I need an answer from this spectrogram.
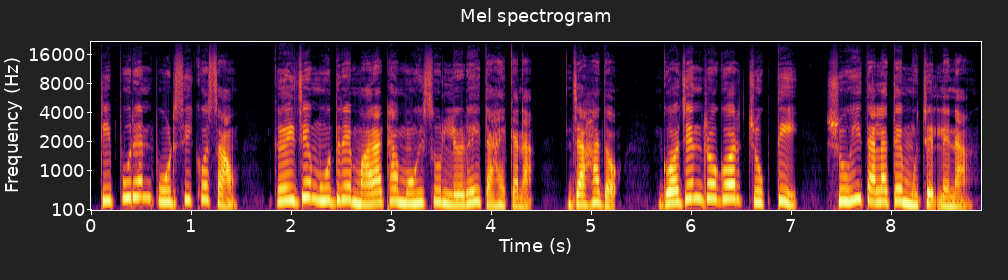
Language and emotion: Santali, neutral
